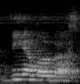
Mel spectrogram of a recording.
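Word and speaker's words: Villa-Lobos: first thing via whoa Bose is not hard Villalobos but his first name is th er it's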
